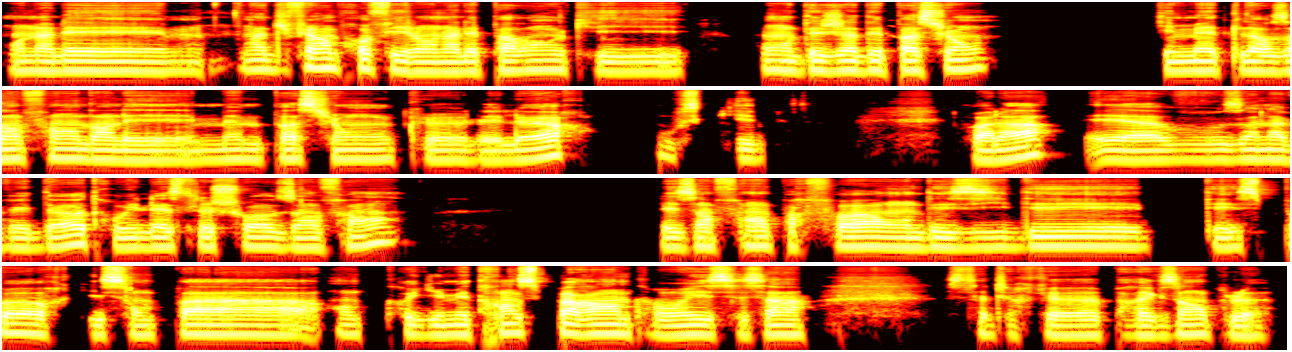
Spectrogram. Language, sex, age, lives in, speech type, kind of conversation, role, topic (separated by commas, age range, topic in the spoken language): French, male, 30-34, France, conversation, unstructured, none, Comment le sport t’aide-t-il à gérer le stress ?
